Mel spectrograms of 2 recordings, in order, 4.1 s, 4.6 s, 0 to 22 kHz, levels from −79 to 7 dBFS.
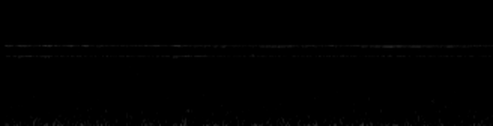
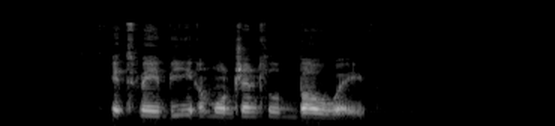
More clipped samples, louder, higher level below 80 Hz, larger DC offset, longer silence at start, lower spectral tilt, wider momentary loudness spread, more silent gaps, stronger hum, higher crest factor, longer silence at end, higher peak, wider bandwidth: neither; second, -64 LUFS vs -32 LUFS; first, -84 dBFS vs under -90 dBFS; neither; second, 0 s vs 0.95 s; about the same, -0.5 dB/octave vs -1 dB/octave; second, 1 LU vs 12 LU; neither; neither; second, 14 dB vs 22 dB; second, 0 s vs 1.6 s; second, -52 dBFS vs -14 dBFS; first, 16.5 kHz vs 11.5 kHz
